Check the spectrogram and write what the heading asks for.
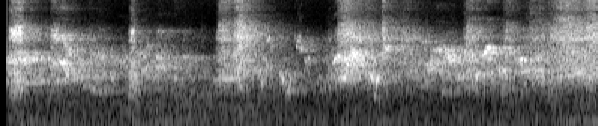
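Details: Budgerigar calling, a busy run of high squawky chirps and warbling chatter that overlap with little pause, with a few brief gaps of quieter sound between bursts.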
